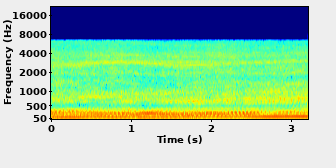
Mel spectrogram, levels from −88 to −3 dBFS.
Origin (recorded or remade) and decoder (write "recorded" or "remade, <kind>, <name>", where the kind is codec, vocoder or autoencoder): recorded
